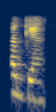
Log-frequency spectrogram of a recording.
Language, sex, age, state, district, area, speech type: Odia, female, 45-60, Odisha, Sundergarh, rural, conversation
